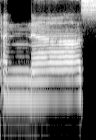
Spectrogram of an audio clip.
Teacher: اس میں ہمس ہے اور اس میں صفیر بھی ہے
